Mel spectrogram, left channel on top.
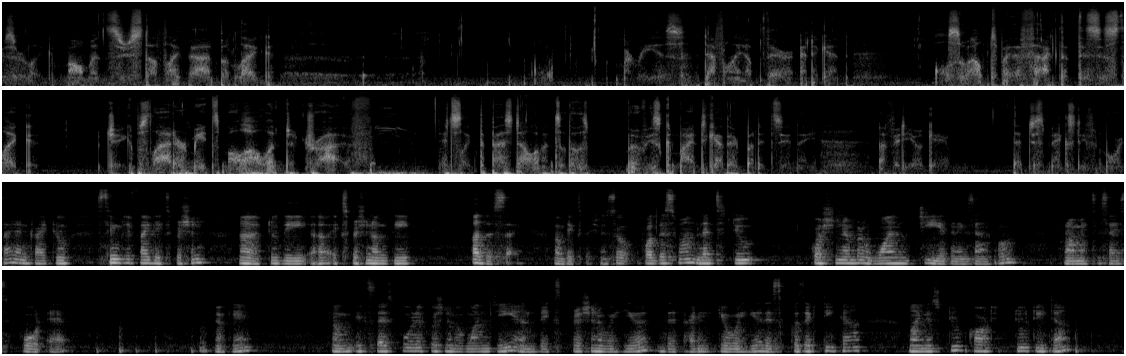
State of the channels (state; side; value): different; both; correlation 0.00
